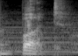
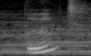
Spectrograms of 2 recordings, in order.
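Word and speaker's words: Bhut: lower half of a butt jaw I'm sorry what a what b-h-u-t it's pronounced but not boot I'm thinking a hoot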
